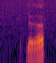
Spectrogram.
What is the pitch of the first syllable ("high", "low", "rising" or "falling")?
rising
